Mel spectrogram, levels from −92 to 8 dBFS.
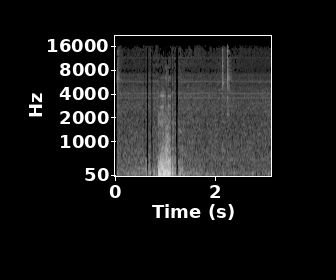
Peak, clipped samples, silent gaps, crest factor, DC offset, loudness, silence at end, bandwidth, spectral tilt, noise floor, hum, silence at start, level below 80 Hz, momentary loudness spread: -2 dBFS; under 0.1%; none; 20 dB; under 0.1%; -16 LUFS; 0.85 s; 16 kHz; -7 dB/octave; -44 dBFS; none; 0.05 s; -32 dBFS; 27 LU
